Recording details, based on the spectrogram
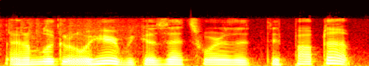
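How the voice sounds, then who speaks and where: A man's voice: mid-range voice, fairly even intonation, fast, gravelly, mellow, lo-fi sound. A man, hosting a ham radio livestream in a casual, rambling, self-deprecating way. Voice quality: nasal. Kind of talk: casual chat.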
